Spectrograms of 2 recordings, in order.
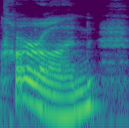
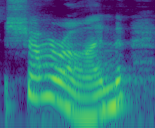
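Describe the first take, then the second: First: The name does not begin like 'Charlotte'. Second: The name begins with the sound of 'Charlotte'. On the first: It follows the old Roman mythological name. The speaker calls it wrong. "not the old Roman Charon" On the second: It honors the discoverer's wife. The speaker calls it right. "you kind of say the beginning for Charlotte"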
